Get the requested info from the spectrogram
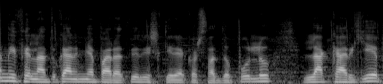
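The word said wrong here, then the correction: Lacarrière: προφέρεται λέει με ρο στο τέλος, λέει ο Κώστας, είναι Λακαριέρ, μάλιστα, αφού σας είπα τα γαλλικά μου, σε ευχαριστώ πολύ Κώστα.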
